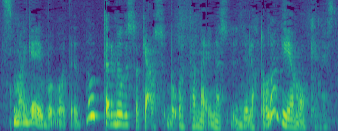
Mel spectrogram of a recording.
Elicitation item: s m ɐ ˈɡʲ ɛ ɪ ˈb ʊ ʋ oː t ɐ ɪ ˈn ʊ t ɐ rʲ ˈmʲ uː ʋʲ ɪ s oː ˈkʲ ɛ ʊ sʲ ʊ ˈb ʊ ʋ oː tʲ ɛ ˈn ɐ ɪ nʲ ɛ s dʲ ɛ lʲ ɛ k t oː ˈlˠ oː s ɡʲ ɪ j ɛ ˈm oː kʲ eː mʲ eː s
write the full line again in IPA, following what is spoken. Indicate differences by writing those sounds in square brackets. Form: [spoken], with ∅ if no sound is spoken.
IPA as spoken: s m ɐ ˈɡʲ ɛ ɪ ˈb ʊ ʋ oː t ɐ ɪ ˈn ʊ t ɐ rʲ ˈmʲ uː ʋʲ ɪ s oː ˈkʲ ɛ ʊ sʲ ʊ ˈb ʊ ʋ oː tʲ ɛ ˈn ɐ ɪ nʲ ɛ s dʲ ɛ lʲ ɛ k t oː ˈlˠ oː [∅] ɡʲ ɪ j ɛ ˈm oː kʲ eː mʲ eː s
